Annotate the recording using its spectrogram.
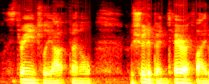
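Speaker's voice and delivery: usual speaking voice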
